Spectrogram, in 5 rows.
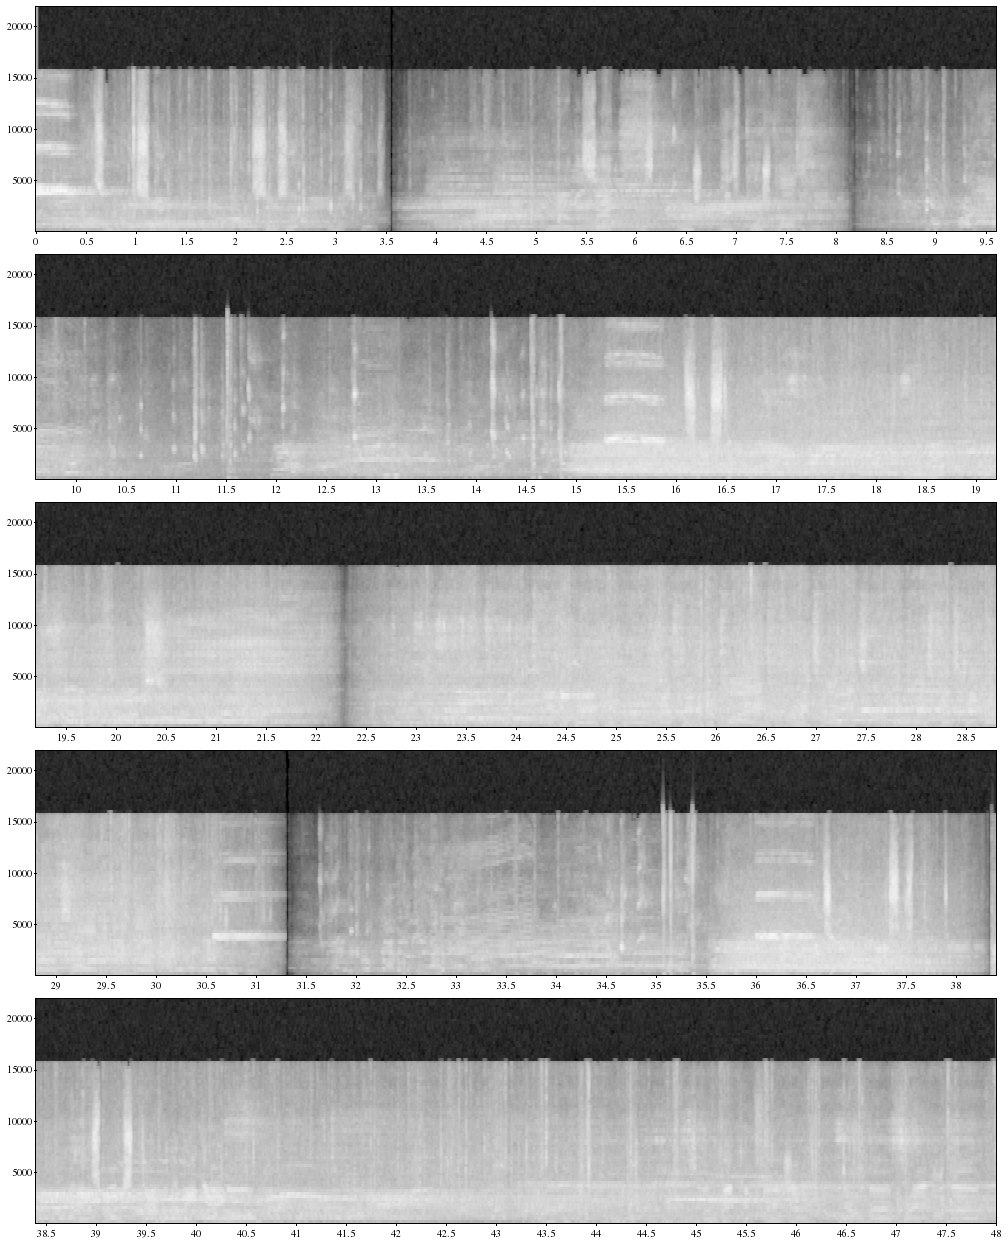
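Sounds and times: crowd noise in large hall: 0.0 - 48.0.

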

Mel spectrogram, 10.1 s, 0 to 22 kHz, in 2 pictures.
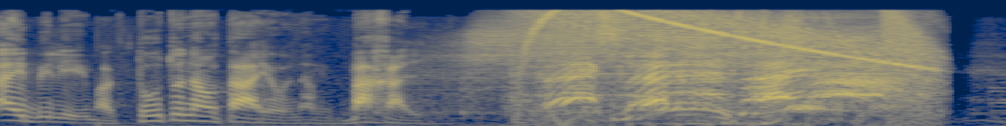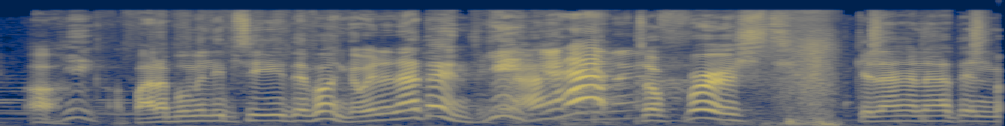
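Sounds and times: warbling zapping effects: 2.2 - 4.8
high whistling tone gliding down: 2.3 - 4.8.

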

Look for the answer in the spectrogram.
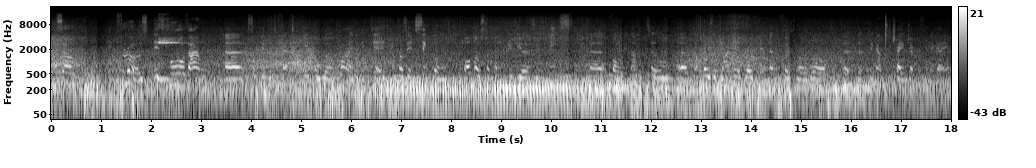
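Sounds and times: woman speaking: 0.0 - 0.6, 1.2 - 18.0
road vehicle passing: 0.0 - 18.0.

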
